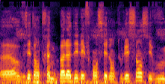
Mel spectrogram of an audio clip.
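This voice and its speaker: Fairly even intonation in a man's dark, mellow tone. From France. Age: 60s. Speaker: political video blogger. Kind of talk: political monologue. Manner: hesitant, many filler sounds; impassioned.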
